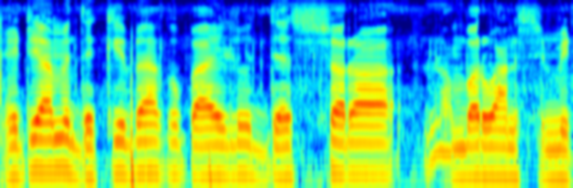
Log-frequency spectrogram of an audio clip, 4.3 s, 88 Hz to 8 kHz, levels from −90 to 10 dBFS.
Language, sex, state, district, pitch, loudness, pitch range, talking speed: Odia, male, Odisha, Malkangiri, 125 Hz, -15 LUFS, 120-135 Hz, 125 wpm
